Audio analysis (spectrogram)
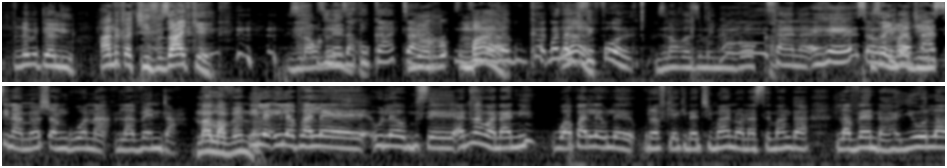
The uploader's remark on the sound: a conversation in the car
